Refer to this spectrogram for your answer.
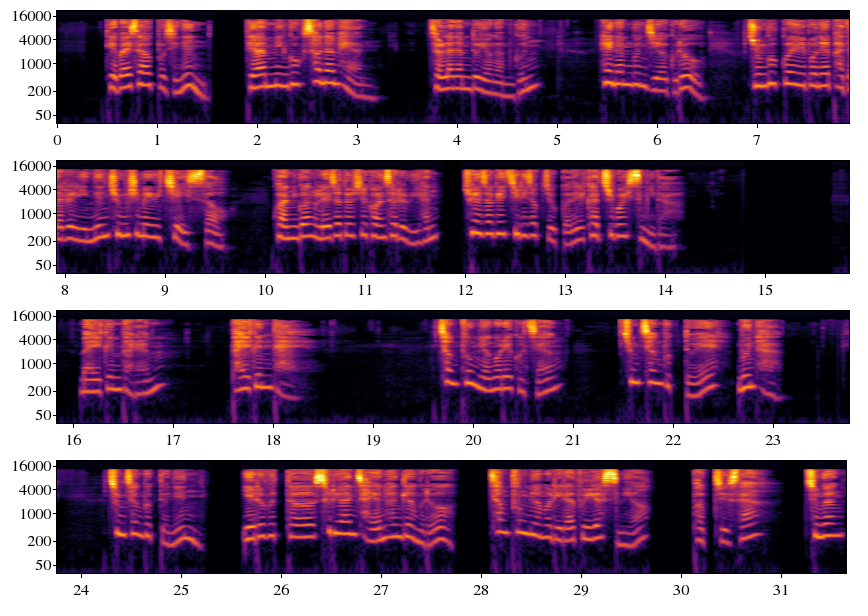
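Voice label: Korean, female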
